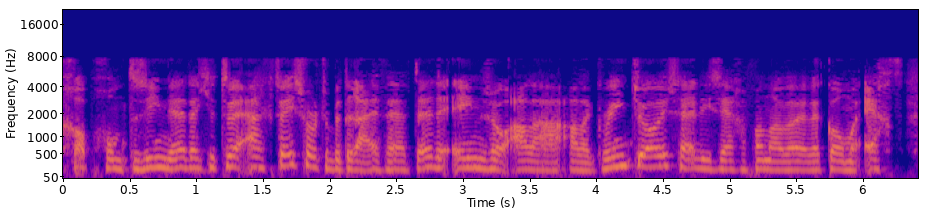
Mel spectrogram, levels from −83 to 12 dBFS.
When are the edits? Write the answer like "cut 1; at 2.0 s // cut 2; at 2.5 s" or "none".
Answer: none

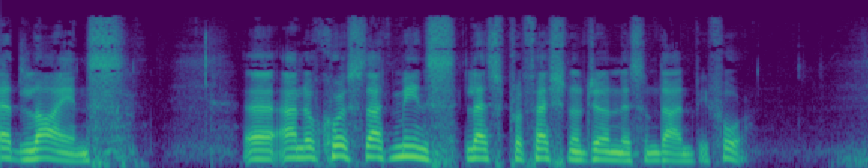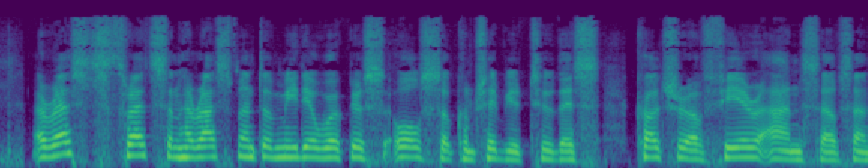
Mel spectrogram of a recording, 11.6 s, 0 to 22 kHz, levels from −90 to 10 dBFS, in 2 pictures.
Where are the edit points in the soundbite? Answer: cut 1; at 5.9 s

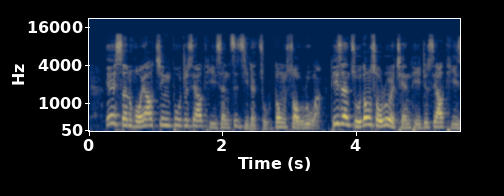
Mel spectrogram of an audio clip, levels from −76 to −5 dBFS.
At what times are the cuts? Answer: cut 1; at 3.5 s

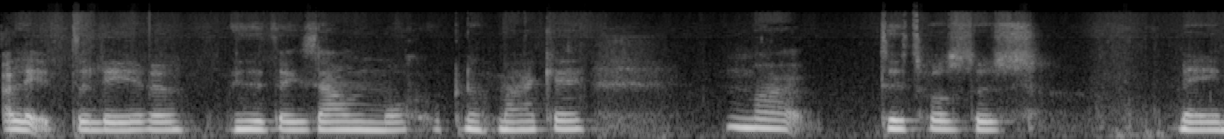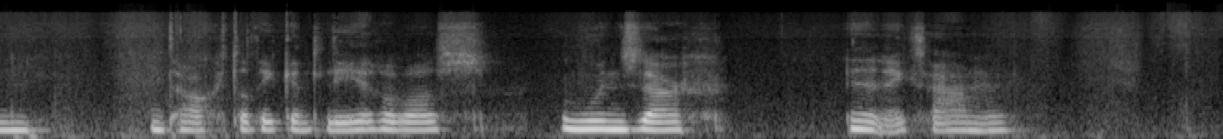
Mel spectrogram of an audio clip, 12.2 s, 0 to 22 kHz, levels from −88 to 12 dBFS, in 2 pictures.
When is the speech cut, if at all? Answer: none

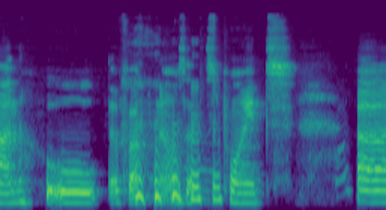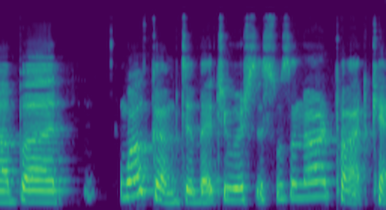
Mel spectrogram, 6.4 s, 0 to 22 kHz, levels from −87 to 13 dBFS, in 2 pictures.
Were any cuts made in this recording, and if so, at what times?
none

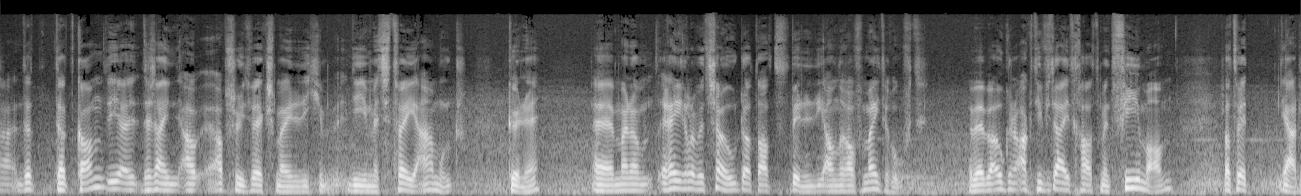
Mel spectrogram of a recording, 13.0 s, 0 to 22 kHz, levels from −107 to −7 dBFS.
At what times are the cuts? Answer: cut 1; at 7.9 s // cut 2; at 11.0 s

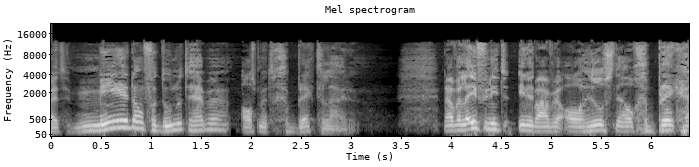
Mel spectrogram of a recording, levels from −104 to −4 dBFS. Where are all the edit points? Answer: cut 1; at 4.8 s

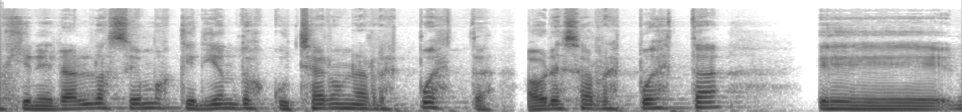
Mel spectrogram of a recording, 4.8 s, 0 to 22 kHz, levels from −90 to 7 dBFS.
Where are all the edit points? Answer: cut 1; at 2.6 s

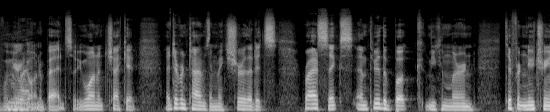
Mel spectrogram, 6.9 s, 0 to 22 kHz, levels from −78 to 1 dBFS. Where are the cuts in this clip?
cut 1; at 2.6 s // cut 2; at 4.0 s // cut 3; at 5.3 s

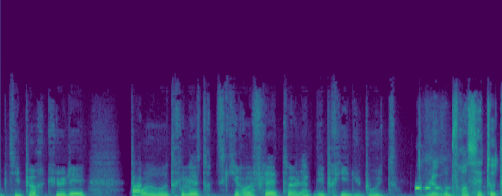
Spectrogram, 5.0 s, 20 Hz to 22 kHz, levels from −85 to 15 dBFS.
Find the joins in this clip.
cut 1; at 1.4 s // cut 2; at 2.1 s // cut 3; at 3.1 s // cut 4; at 3.5 s

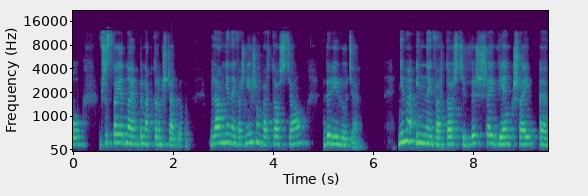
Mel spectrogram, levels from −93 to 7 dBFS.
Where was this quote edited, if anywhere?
none

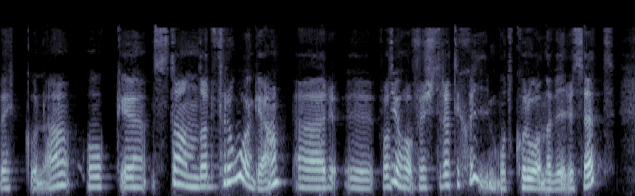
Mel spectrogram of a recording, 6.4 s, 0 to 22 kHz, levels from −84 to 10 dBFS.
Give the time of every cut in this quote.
cut 1; at 1.5 s // cut 2; at 2.9 s // cut 3; at 3.9 s

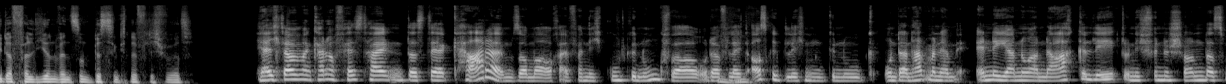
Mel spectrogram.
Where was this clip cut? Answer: none

